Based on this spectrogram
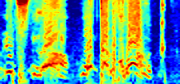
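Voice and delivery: real laughing indignation. Real, not acted. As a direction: shout the denial, rising with laughter. Protesting the claim loudly.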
